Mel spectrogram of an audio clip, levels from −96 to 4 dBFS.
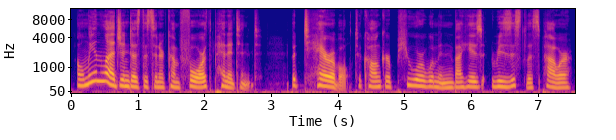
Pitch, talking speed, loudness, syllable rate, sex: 190 Hz, 150 wpm, -20 LUFS, 4.6 syllables/s, female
